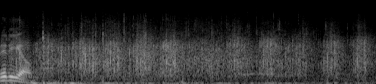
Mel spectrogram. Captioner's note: applause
